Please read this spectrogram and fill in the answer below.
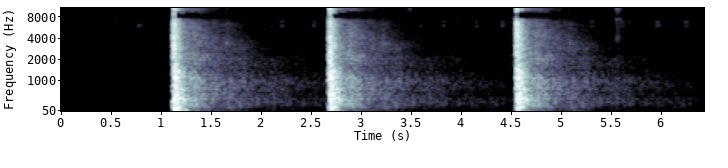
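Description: Three shots from a Smith & Wesson SD40VE .40-calibre pistol. The first comes about a second in and the next two follow at intervals of about a second and a half to two seconds. Each shot trails off over about a second.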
